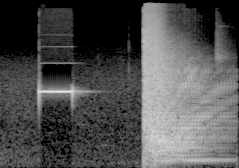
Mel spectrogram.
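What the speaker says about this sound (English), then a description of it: "One shot on the beep." A shot timer on a firearms range gives a short, loud electronic beep, followed about a second later by a sharp, loud gunshot with a ringing decay; no talking.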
